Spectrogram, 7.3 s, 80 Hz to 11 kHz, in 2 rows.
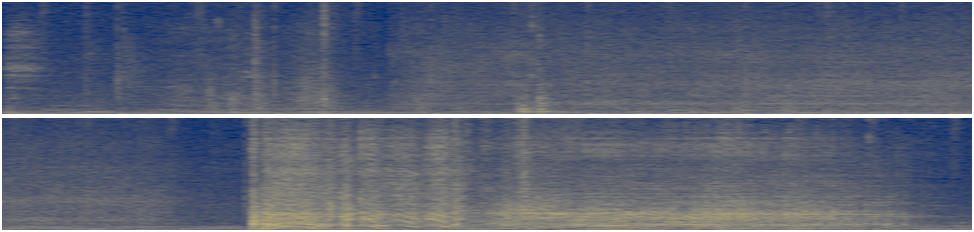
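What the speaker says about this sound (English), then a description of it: "on these, they have a push button start solenoid" A classic Ford Corsair 2000E barn-find engine cranks via a push-button start solenoid, a rhythmic chugging starter turning over, then a sudden louder surge of roaring, sputtering engine noise midway.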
